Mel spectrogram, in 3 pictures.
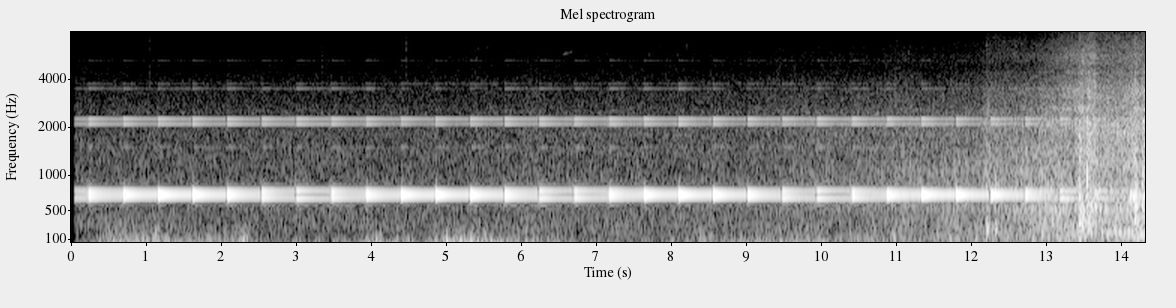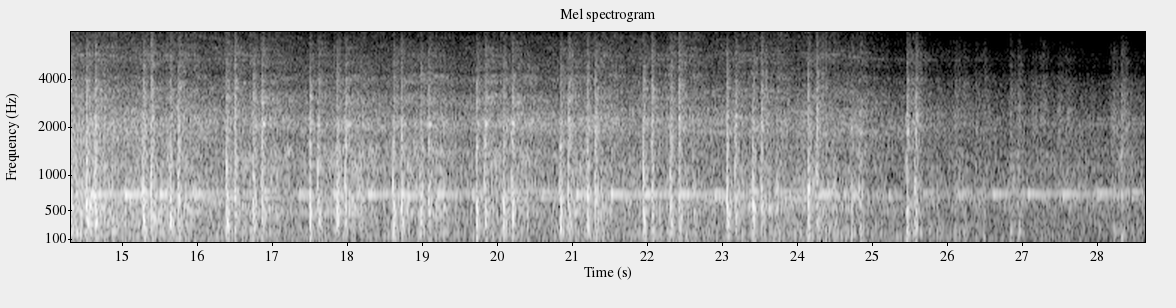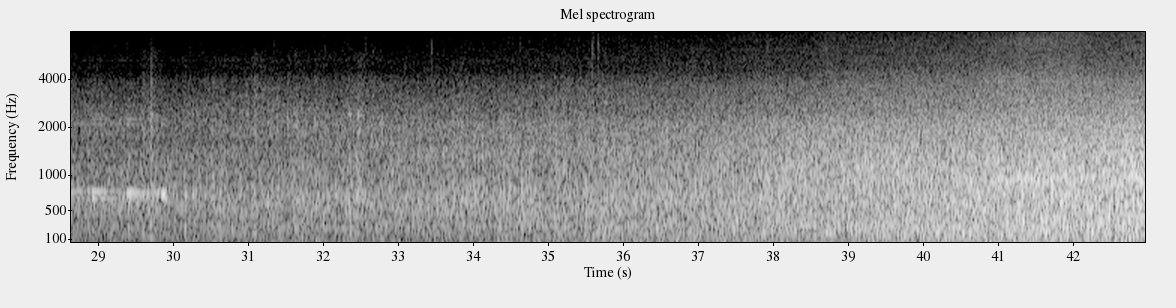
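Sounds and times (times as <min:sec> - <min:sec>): level-crossing alarm ringing: 0:00.0 - 0:30.1
train wheels clattering over rail joints: 0:12.2 - 0:37.0.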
